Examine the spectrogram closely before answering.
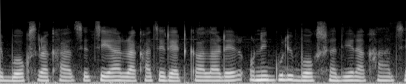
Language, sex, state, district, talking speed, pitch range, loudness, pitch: Bengali, female, Assam, Hailakandi, 190 wpm, 175-185 Hz, -14 LUFS, 180 Hz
